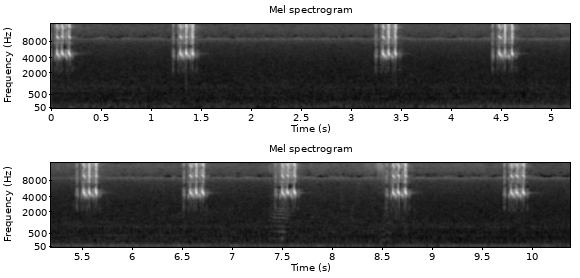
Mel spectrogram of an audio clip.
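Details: Real recording of one lonely cricket: nine sharp, high, pulsed chirps fall roughly once a second, steady and clear over near silence.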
